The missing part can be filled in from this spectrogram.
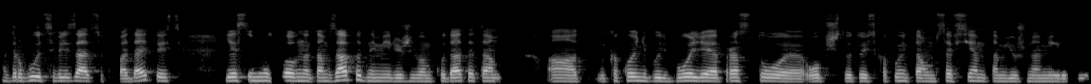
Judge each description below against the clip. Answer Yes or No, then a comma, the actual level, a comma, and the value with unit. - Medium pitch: Yes, medium, 155 Hz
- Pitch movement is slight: Yes, narrow, 2.2 semitones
